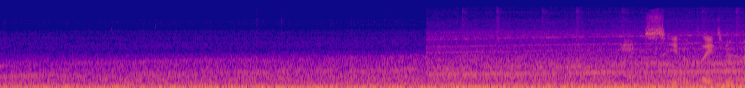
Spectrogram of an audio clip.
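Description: A Huey helicopter engine starts up in the DCS flight simulator, a steady low turbine drone that rises as a whine joins in partway through, with a voice talking over it.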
